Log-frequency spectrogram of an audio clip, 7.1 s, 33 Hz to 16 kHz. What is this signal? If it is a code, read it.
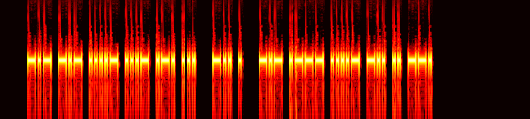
Morse code, heard as a keyed tone, about 34 wpm, 700 Hz. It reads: KK4VRS DE KJ4DIG
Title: USA Callsign DE Callsign - 6 Characters - 35wpm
